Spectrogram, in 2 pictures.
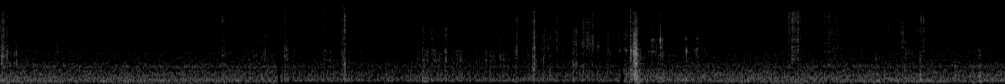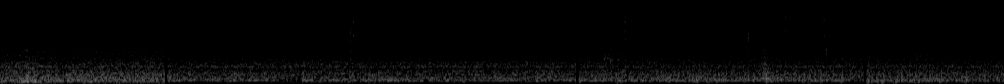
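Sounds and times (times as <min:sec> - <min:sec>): packaging clicks and rustles: 0:04.2 - 0:07.0, 0:07.8 - 0:09.4.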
